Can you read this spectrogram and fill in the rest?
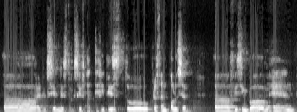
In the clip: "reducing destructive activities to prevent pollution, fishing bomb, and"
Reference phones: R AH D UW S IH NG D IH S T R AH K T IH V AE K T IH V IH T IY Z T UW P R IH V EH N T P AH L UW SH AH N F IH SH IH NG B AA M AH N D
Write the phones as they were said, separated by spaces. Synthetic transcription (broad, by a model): R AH D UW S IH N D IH S T R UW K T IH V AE K T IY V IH T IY S T UW P R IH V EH N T P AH L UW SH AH N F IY S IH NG B AA M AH N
